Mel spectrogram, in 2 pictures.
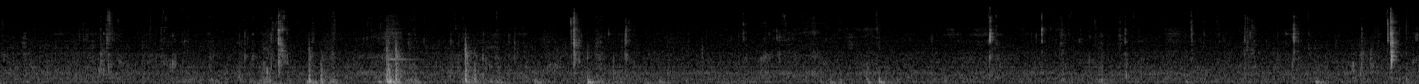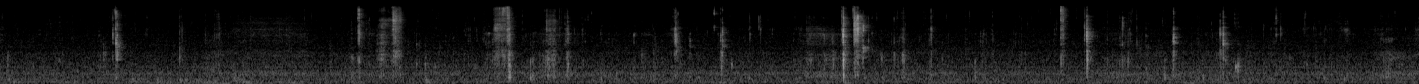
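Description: Close-miked chewing and crunching of fried tilapia and rice eaten by hand, with irregular sharp crunches and clicks. The loudest crunches come about three-quarters of the way through.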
